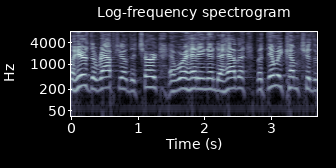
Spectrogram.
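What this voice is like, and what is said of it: Usual voice. Nothing is said of it.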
